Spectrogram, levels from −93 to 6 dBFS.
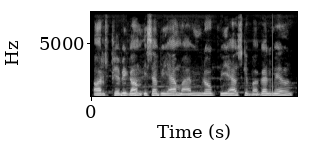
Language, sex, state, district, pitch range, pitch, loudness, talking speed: Hindi, male, Bihar, Jahanabad, 165-180 Hz, 170 Hz, -18 LUFS, 205 wpm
